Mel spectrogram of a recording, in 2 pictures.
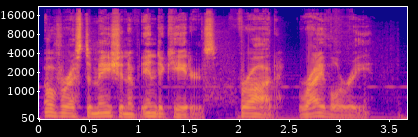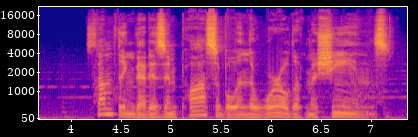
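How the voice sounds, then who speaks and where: A man plays a stern official of a machine cult in a horror visual novel. His voice sits fairly low, and he speaks formally, preaching and talking down to his listener over faint music. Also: expressive, moderate pace, a little mellow. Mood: cold condescension. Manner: sermonizing, condescending, formal. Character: stern male official preaching machine worship, condescending zealot. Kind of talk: dramatic visual novel read-aloud.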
